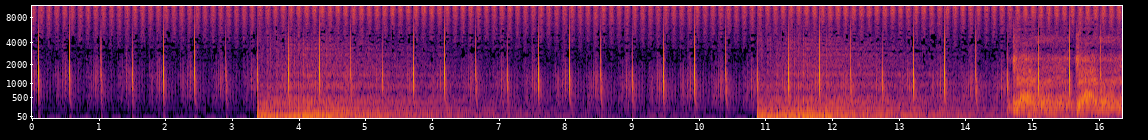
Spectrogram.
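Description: Opening of an electronic sampler remix: a steady ticking pulse, about two sharp ticks a second with softer ticks between, over a fast, high, hissing tick. A low bass drone comes in about three seconds in and drops out near eleven seconds, and a pulsing mid-range layer joins near the end.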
